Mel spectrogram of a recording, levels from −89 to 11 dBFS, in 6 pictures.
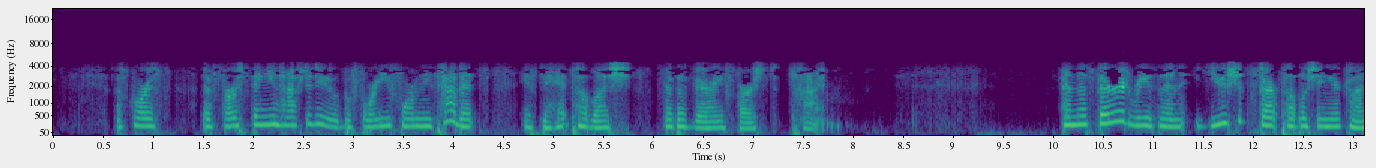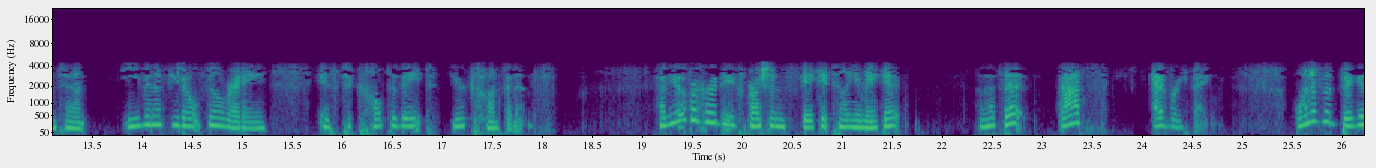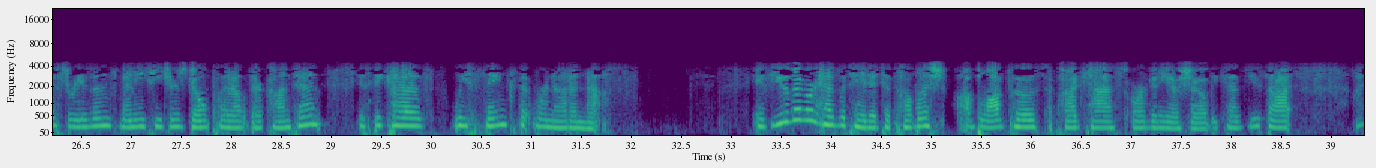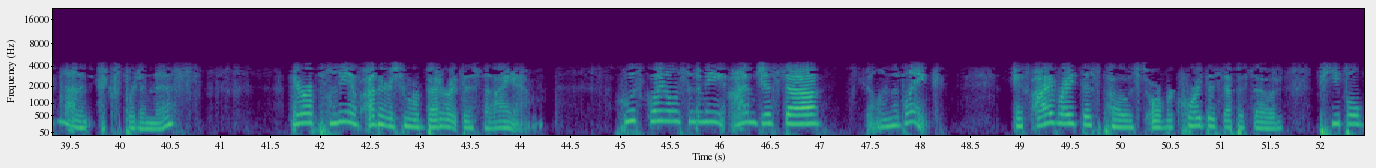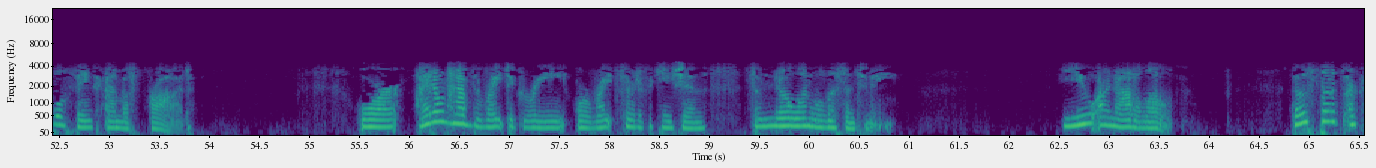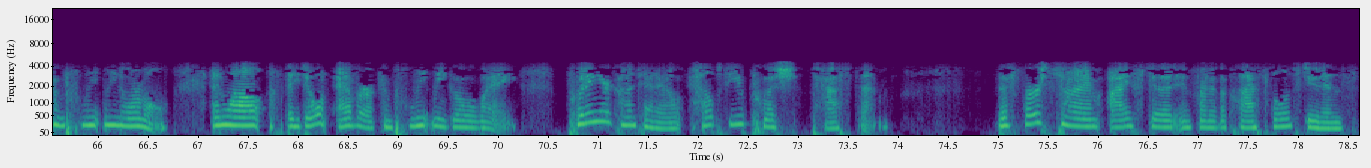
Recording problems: garbled, watery; badly; nothing above 4 kHz
high frequencies cut off; slight

